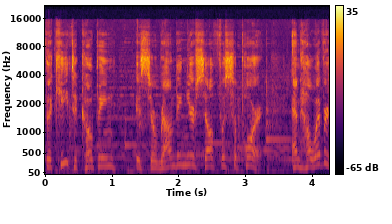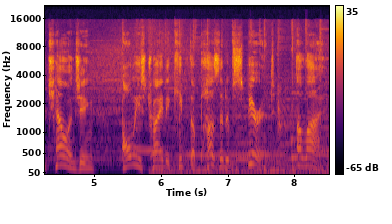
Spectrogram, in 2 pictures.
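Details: Adult female narrator with background music; plain speech.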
